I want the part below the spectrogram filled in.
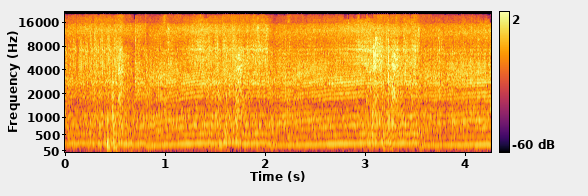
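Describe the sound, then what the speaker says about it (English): Hoonigan Escort engine in Forza Horizon 5, revving steadily through repeated gear shifts, its pitch climbing and dropping at each change, loud and close with no talking. "I'm in one of my favorite cars to drive around in Forza right now, the Hoonigan Escort"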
